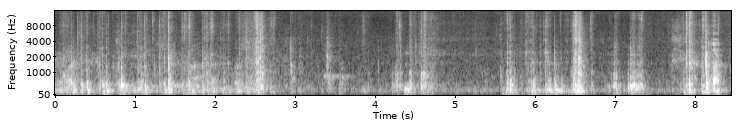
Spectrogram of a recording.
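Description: Rabbits chewing on a dried-grass hut: quick, irregular crunching and crackling of dry grass, with a quieter lull about halfway through.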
